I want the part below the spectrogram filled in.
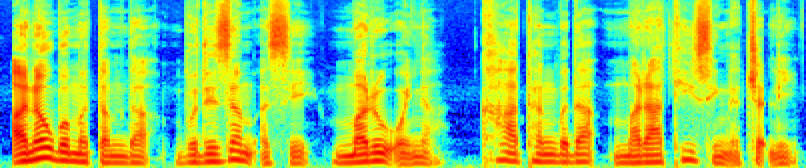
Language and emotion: Manipuri, neutral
